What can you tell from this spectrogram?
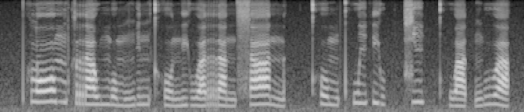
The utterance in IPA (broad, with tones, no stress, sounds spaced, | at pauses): pʰ l ɔː˥˩ m k r a˧ w m o˨˩ m ŋ i˧ n kʰ o˩˦ n j u˩˦ a̯ r a˨˩ n s a˥˩ n | kʰ o˨˩ m kʰ w i˦˥ ʔ j u˨˩ k̚ t͡ɕ i˥˩ ʔ kʰ w a˨˩ t̚ ŋ u˥˩ a̯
